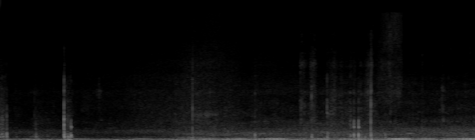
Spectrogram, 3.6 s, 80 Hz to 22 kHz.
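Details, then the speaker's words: Honda Prologue EV at crawling speed with the window down: a low synthetic warbling hum over light road noise that grows louder with acceleration, played from 0 to 23 mph and cutting off at 24 mph; normal pedestrian warning sound. "and now it gets louder it gets louder as you Accel Cate through the 23 M hour of where this sound plays through okay"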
